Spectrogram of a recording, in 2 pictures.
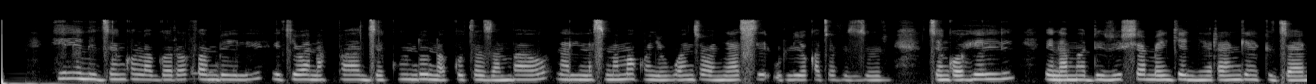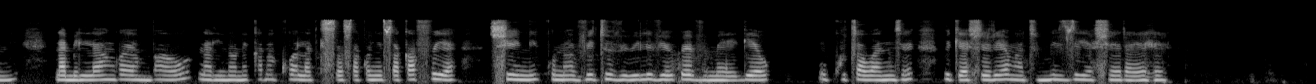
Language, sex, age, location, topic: Swahili, female, 18-24, Kisii, education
